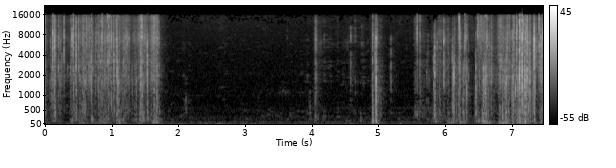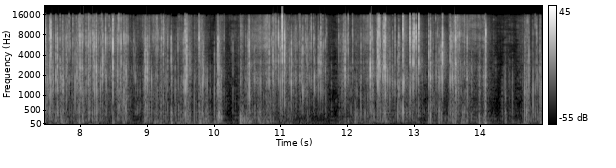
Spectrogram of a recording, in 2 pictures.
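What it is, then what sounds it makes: Thin plastic bag being crumpled. A small, thin, empty transparent plastic bag is held in both hands and crumpled and crinkled with the fingers. Bright, crackling crinkles come in bursts, with a near-silent pause early on broken by a few sharp snaps, then build into dense, continuous rustling and crunching that runs to the end.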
